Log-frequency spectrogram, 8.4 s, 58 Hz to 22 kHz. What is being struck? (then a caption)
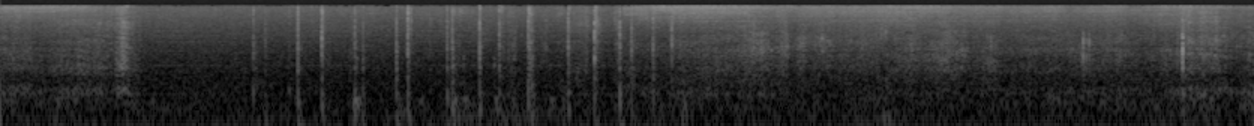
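Paper pages of an open hardcover book. Long nails tap and scratch the paper pages of an open blue hardcover book with yellowed page edges. About 17 soft, evenly paced taps repeat roughly twice per second, mixed with a faint dry scratching. The sound stays quiet and dull, with most of its weight in the low range.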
